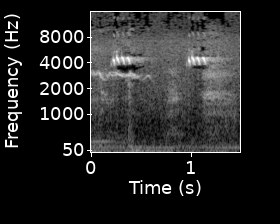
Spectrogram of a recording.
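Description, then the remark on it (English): Two quick, high-pitched cricket chirps, each a rapid trill of several pulses, separated by a short pause, clear with no voices. “Where's the cricket sound now, dude?”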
